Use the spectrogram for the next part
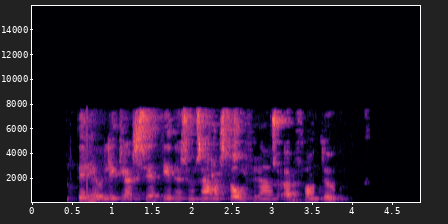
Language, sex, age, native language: Icelandic, female, 50-59, Icelandic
